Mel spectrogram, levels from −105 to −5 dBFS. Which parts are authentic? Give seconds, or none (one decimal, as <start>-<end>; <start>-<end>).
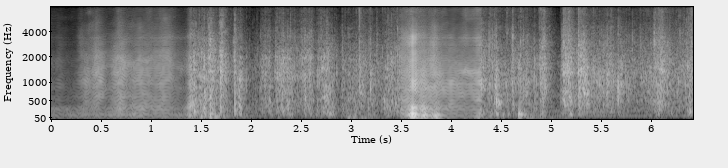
1.4-3.5; 4.3-6.4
